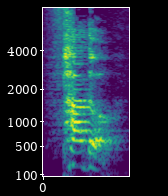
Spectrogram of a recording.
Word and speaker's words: father: 그래서 아버지라는 단어를 발음할 때 father, father, father 이렇게 하는 분들이 있는데 그런 분들한테 요게 효과가 되죠.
